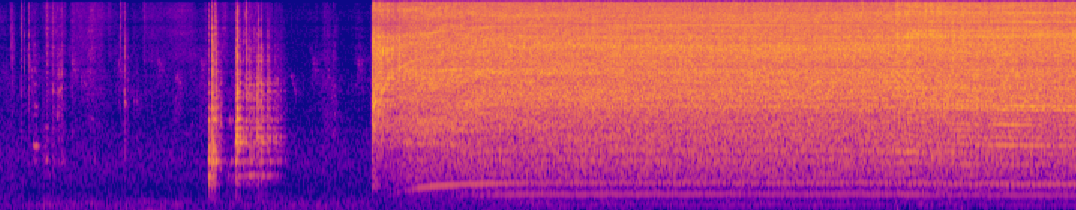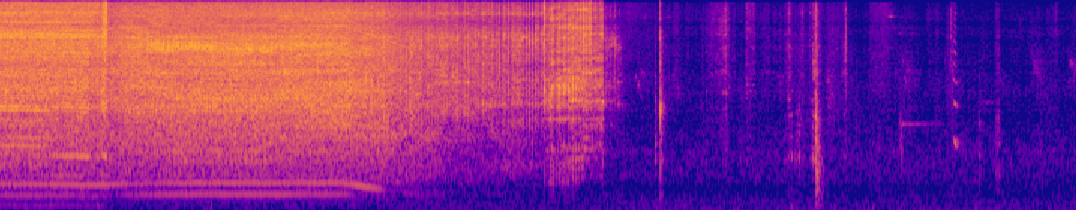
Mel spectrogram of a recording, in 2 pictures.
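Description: Corded angle grinder with a sanding disc grinding the edge of a bolt-on over-fender: it starts up about five seconds in, runs steadily for about fifteen seconds, then winds down. A few knocks from handling come before and after.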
